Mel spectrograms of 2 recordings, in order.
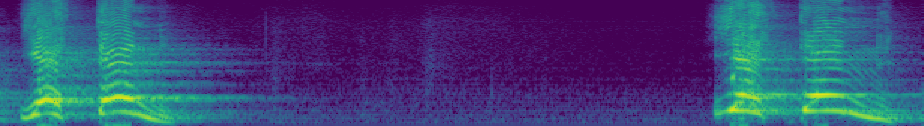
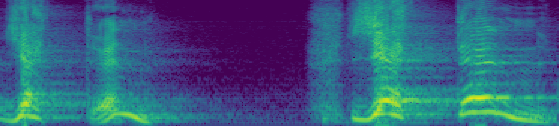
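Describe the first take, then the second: First: Put-on very high, loud child's shout; little girl screaming. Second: Put-on loud, higher call, less shrill than the girl; father calling out. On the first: Little girl screaming for the stone lifter, very high and loud. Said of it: "skriker lillflickan". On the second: Father echoing his daughter's cry, loud and high. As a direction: repeat the girl's cry as the father. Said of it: "far säger".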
